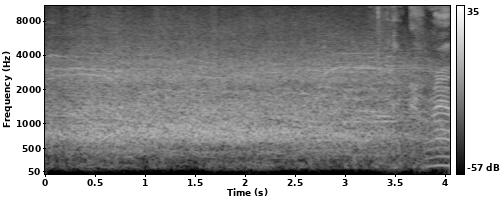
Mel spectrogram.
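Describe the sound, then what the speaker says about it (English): A rugby crowd at a French Top 14 match between Castres Olympique and Lyon roars steadily in a broad, continuous wash of cheering and noise, loud and sustained throughout. "The crowd really getting behind them at the moment."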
